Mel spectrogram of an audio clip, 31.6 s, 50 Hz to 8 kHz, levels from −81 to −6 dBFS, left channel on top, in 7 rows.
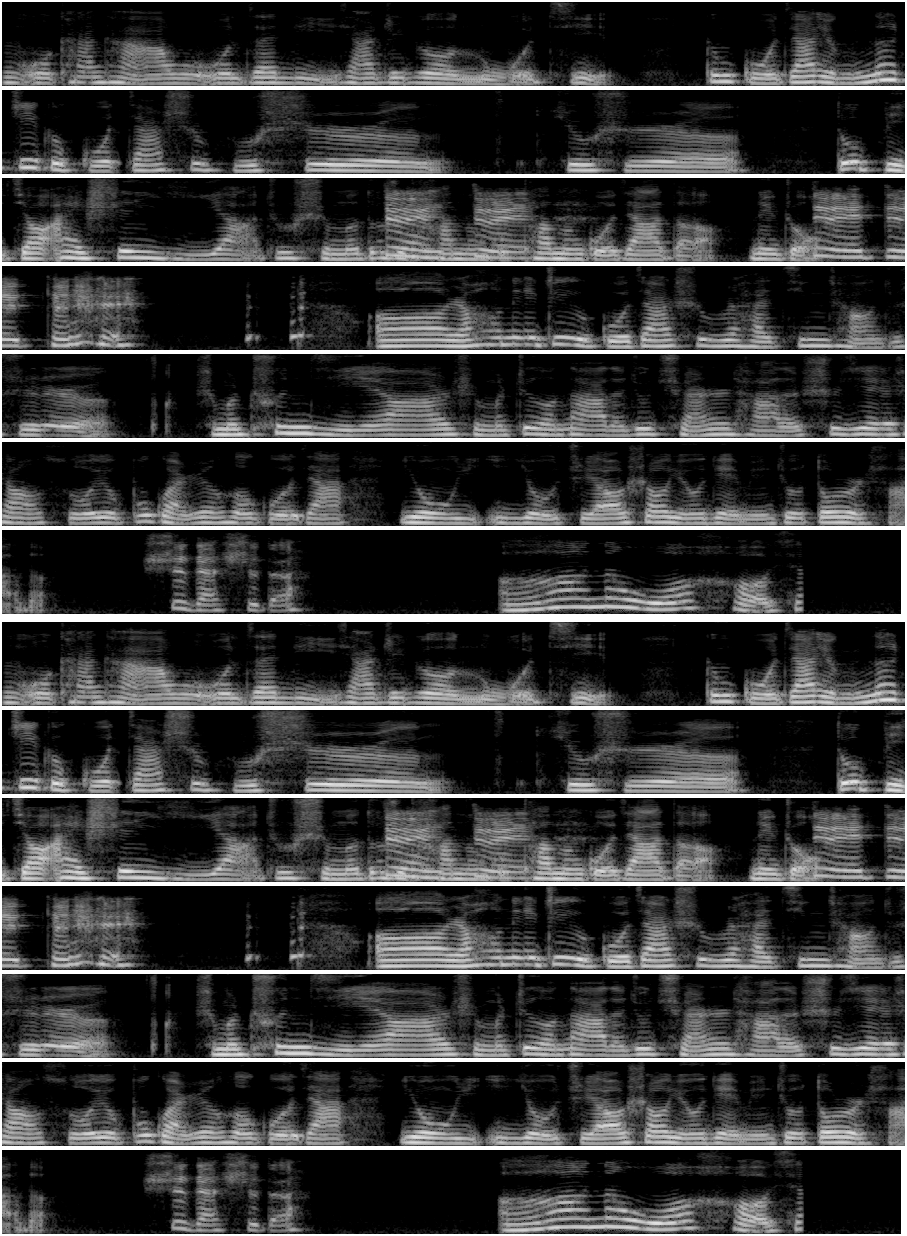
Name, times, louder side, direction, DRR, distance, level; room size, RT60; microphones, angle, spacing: voice 1, 0.0-3.0 3.5-6.7 7.3-8.2 8.7-13.1 15.1-18.6 19.0-27.3 29.6-31.1, right 2 dB, 20° right, 0.6 m, -25 dB
voice 2, 10.9-11.7 13.1-14.2 15.0-15.1 27.8-28.6, equal, 5° right, 1.3 m, -28 dB
head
